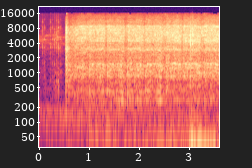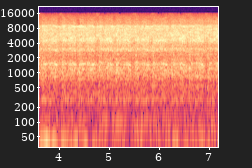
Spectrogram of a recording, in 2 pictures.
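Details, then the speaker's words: Proton Exora turbo that cranks fast and freely, as if it has no compression or a snapped timing belt, but never fires. The owner says it isn't the timing belt but stuck parts, and plans to remove the plugs, add oil and force-crank it to life. "Kereta boleh crank tapi dia jadi macam gelus compress Dia jadi macam timing belt putus tu."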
